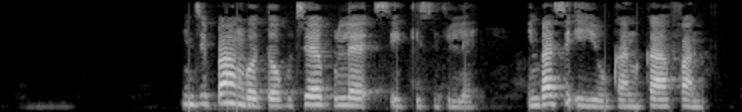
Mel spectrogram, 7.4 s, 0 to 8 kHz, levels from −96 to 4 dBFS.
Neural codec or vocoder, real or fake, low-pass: none; real; 7.2 kHz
